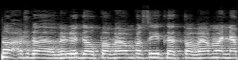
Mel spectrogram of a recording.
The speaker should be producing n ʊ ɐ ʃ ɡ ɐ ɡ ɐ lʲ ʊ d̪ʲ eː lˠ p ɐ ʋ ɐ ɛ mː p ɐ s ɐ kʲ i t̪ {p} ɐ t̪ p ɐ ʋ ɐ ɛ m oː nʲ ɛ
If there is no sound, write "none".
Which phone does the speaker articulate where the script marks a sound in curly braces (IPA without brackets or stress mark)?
k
